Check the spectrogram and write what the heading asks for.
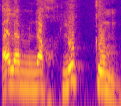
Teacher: أما هنا فالقاف مازت على الكاف بصفة واحدة وهي صفة الاستعلاء، لم تمز عليها بصفة الإطباق أيضا. لذلك من العرب من كان يدغم القاف في الكاف إدغاما كاملا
